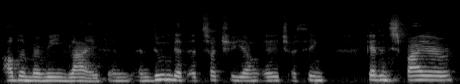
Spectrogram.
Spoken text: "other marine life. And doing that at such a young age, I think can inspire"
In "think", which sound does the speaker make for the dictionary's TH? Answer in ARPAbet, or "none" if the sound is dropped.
TH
